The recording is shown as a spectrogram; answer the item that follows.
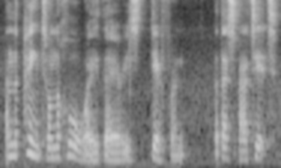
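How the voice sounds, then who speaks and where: Creaky-voiced grieving woman, played by an actress. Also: fairly low pitch, moderate pace, warm tone, exaggerated voice. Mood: wistful, wry. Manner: reflective, repeats phrases for emphasis. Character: grieving widowed woman, frank, wry, wounded. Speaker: radio play actor. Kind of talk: naturalistic radio drama dialogue and narration.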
